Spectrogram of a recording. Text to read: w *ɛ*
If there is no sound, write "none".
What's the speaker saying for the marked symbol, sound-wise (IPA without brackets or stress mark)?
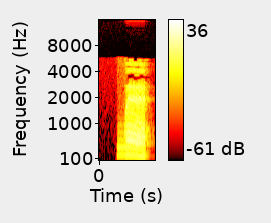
ɛ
